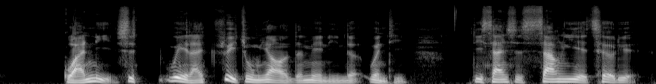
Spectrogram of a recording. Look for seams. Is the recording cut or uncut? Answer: cut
